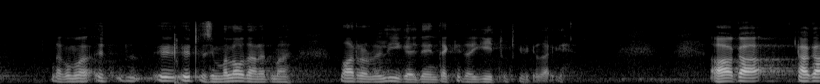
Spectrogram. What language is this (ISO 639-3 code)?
est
